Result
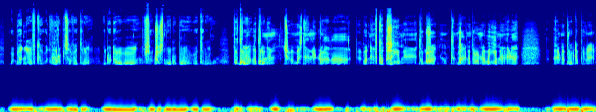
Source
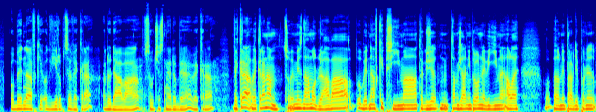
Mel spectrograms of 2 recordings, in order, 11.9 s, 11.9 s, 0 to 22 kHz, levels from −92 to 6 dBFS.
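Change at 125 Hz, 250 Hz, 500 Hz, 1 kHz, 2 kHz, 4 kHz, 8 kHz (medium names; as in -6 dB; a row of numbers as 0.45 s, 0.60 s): -4.0 dB, under -15 dB, under -40 dB, under -40 dB, -5.0 dB, +1.5 dB, +1.5 dB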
